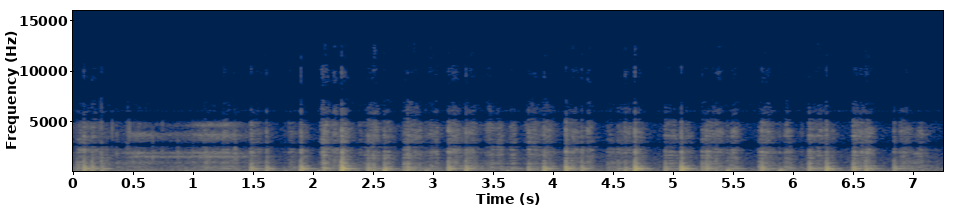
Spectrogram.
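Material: Wood.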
